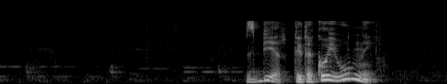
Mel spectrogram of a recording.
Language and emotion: Russian, positive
